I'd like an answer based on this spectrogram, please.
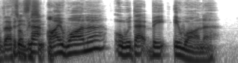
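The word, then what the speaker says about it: Ioana: And then I would say Iona. But then it says rhymes with iguana. Oh, well, that's but obviously. Is that Iwana or would that be Iwana?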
